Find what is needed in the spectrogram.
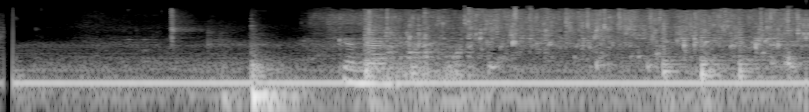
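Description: Kitchen tap running water into a metal cezve (Turkish coffee pot), the flow starting about two seconds in after a low thump, over a steady hum.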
